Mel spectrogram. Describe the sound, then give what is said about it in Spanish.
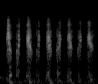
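A voice imitates the sound of stabbing with a dagger, a rapid, even string of about nine short, hissy scraping bursts packed into one second, fairly loud with nothing else behind it. “Así que es la onomatopeya de la puñalada.”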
